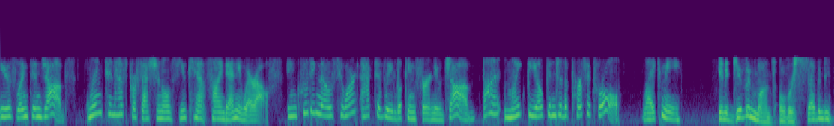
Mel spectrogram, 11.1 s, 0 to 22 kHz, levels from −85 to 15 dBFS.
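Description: From start to finish the speech carries the signature of the G.729 codec, with damage that is plainly audible. Everything above 4 kHz is missing, so sibilants lose their edge and the sound is confined to a narrow telephone band. The codec rebuilds each 10 ms frame from a vocal tract model, a pitch predictor and a handful of pulses, which leaves the voice slightly rough and synthetic. This fits an 8 kbit/s G.729A stream.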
